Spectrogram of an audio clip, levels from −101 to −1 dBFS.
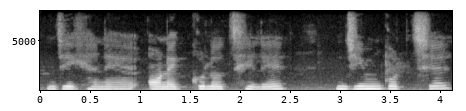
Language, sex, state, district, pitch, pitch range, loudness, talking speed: Bengali, female, Odisha, Khordha, 220 Hz, 215-230 Hz, -16 LUFS, 75 wpm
